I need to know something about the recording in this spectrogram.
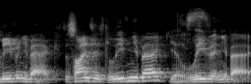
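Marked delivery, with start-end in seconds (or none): none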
